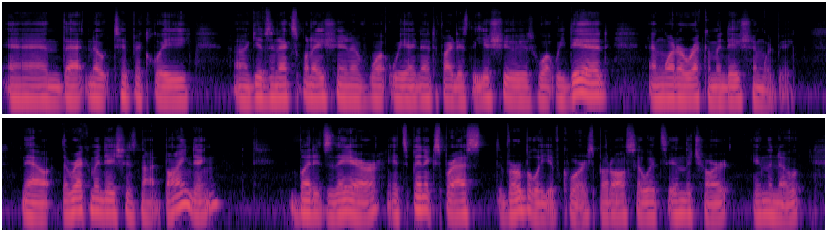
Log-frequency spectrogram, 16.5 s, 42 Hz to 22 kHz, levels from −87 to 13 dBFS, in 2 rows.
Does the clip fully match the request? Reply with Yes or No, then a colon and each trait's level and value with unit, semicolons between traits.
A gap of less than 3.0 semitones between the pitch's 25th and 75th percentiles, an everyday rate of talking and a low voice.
Yes: narrow, 2.4 semitones; average, 175 wpm; low, 105 Hz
